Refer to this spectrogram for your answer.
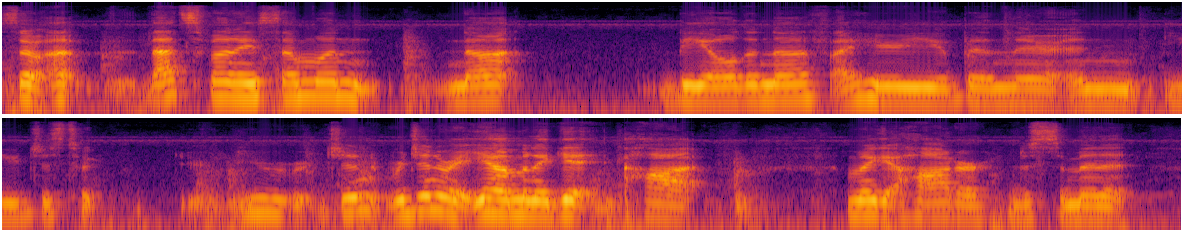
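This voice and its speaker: A woman speaks in a Southern US accent at a moderate pace. Her fairly low pitch shows ordinary variation. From North Carolina, US South (Asheville). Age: 50s. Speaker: live-stream host. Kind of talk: casual chat. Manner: animated.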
